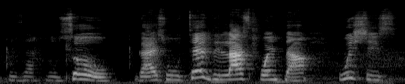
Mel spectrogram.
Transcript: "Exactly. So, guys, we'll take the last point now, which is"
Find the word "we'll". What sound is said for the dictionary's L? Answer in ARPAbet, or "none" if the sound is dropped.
W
